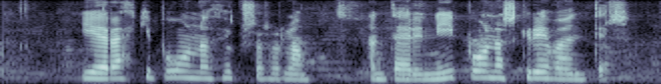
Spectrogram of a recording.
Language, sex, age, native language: Icelandic, female, 30-39, Icelandic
